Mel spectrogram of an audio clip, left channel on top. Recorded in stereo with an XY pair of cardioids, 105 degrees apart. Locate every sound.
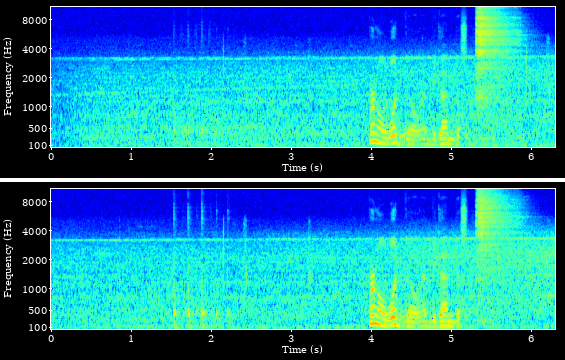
1.4 s tapping: 65° right, 2.5 m
4.0 s a man speaking: 25° right, 0.8 m
5.3 s breaking glass: 40° left, 6 m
